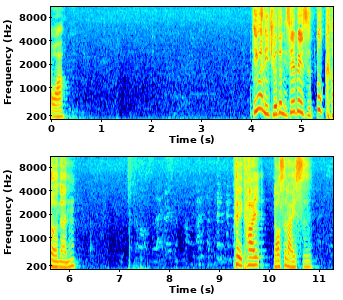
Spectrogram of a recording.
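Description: A man speaks with animation through a microphone, in bursts with pauses.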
